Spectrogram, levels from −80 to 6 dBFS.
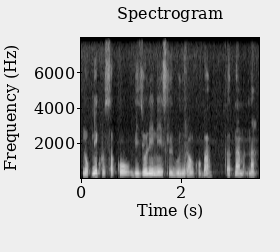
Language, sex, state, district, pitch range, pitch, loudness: Garo, male, Meghalaya, West Garo Hills, 110-135 Hz, 120 Hz, -16 LUFS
